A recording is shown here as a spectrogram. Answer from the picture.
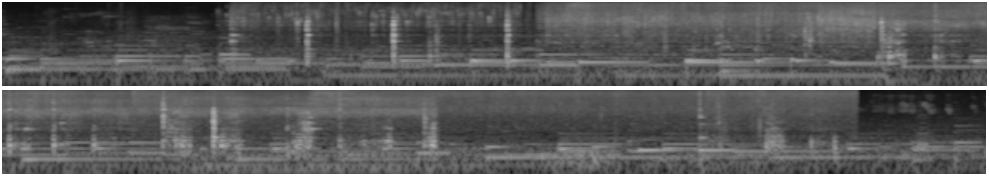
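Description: Pieces of pork frying in a steel wok, sizzling, with utensils tapping and clacking against the wok as they are stirred. A few taps over a softer sizzle come first; the sizzling turns loud about five seconds in and cuts off suddenly near the end.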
